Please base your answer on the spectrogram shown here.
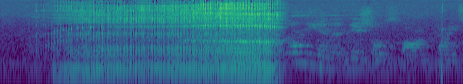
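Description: One loud, harsh, rasping snore lasting over two seconds, followed by quieter breathing noises; heavy snoring.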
